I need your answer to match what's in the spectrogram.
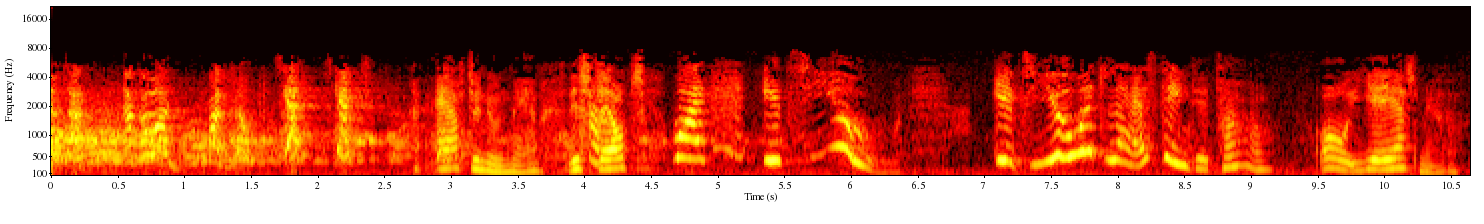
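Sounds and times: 
several dogs barking and yipping: 0.0 - 5.8
speech: 2.9 - 4.7, 5.3 - 6.3, 7.1 - 10.6.

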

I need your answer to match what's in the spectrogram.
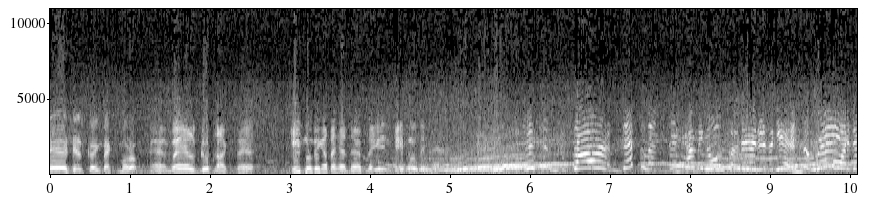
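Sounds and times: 
speech: 0.0 - 6.6, 7.3 - 10.0
murmur of a crowd of people talking: 0.0 - 10.0
air raid siren wailing with rising and falling pitch: 3.7 - 10.0.

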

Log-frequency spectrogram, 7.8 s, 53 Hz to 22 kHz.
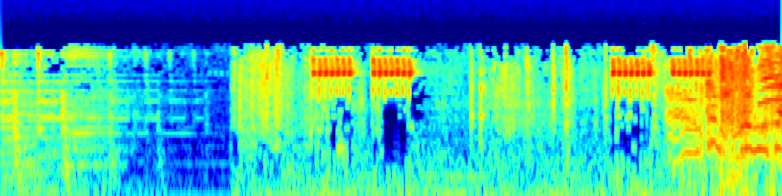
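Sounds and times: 
telephone ringing with rapid bell trills: 3.1 - 4.3, 6.1 - 7.8
speech: 7.5 - 7.8.

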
